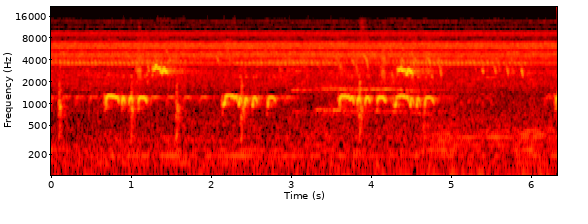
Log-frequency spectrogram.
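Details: Zebra dove of local origin singing steadily, used to lure other birds, utters rapid, stuttering coo runs, sometimes two phrases run together. Occasional high chirps from another bird and a faint low hum are heard.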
